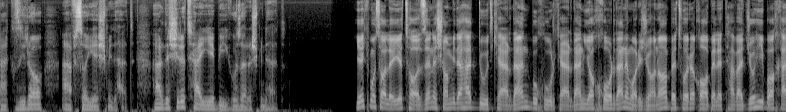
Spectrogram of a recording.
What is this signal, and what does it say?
Speech in Persian. There is no code.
